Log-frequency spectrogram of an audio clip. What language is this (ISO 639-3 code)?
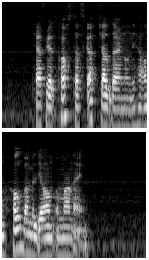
fao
